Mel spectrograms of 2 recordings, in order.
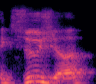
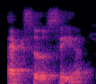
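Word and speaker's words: ἐξουσία: have heard someone say hey the Greek word exuzia means power but that's not actually true if you click the speaker you'll hear uh the person pronounce it correctly and it's exocia so that does it really matter in your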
